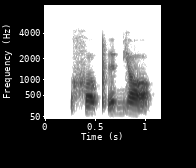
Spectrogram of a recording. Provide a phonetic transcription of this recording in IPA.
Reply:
x o pʼ ɨ bʲ ɔ

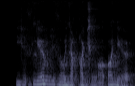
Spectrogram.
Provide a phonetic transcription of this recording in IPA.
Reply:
j i θ lʲ œ β i ð o lʲ œ qʷ œ ɡʲ ɔ ŋ ɔ ʔ ɔ lʲ œ

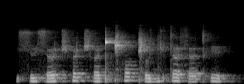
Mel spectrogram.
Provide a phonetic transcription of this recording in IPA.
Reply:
s y˩˧˩ s œ˩˧˩ t͡ʃʰ œ˧ t͡ʃʰ ɐ˩˧˩ t ǁʰ ɔ˦˥ ǁ ʊ˩˧˩ dʲ ʊ˦˥ t ɐ˥˩ s ɐ˩˧˩ tʰ ɪ˥˩

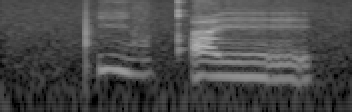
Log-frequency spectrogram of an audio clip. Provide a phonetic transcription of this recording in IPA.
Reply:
pʼ i v qʼ eː

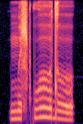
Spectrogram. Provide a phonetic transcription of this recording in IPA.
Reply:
m e ɬ kʷ ɤː d ɤ

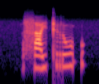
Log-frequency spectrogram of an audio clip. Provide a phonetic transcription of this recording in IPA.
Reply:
s a˦˥ j t r u˦˥ ʔ

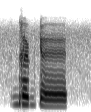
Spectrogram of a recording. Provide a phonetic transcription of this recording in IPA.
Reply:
ɡ ø˧ ɖ ɗ ø˩

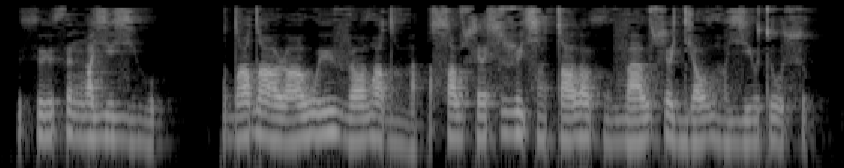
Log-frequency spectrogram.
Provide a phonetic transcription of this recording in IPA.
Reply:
θ y θ ɘ ŋ ɑ zʲ ɔ zʲ ṳ | dˤ y dˤ a ɹ ɑ w y v ø ðˤ ø dˤ a̤ | sˤ ɘ w s ɘ s ɮ y sʲ ṳ tˤ y lˠ u θ o̤ v a w s ø dʲ o w ðˤ a̤ zʲ u t u s

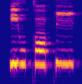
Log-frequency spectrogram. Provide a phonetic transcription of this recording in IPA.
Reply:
j u˧ k ɔ˧ k i˧

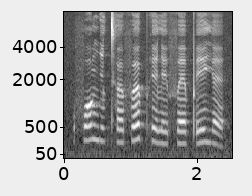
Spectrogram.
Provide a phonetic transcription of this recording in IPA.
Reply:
f ɔ ŋ i l tʰ œ f œ pʰ e l e f ɛ pʼ e j ɛ

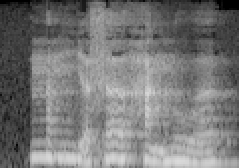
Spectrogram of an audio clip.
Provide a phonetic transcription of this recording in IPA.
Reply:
n ə˧ m ŋ ḭ˧˨ ə̯ s əː˧ h a̰˧˨ ŋ n u˧˩˨ ə̯

